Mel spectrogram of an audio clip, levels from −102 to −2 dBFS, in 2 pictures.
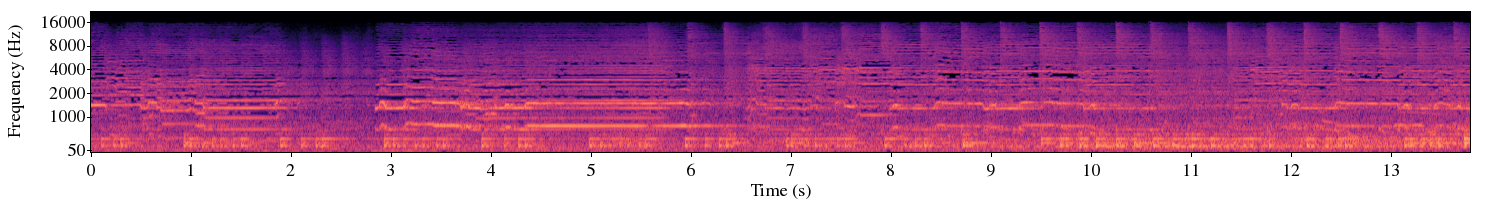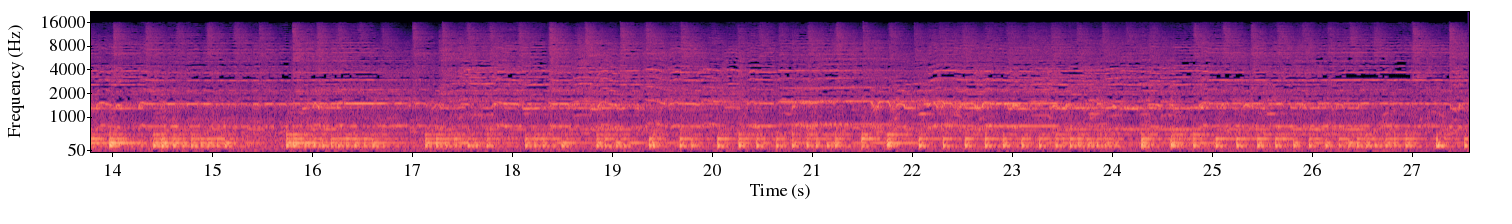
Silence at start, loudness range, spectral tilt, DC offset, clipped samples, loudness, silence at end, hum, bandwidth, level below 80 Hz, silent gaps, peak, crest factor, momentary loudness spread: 0 s; 4 LU; -4.5 dB/octave; under 0.1%; under 0.1%; -26 LUFS; 0 s; none; 16.5 kHz; -50 dBFS; none; -8 dBFS; 18 dB; 6 LU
